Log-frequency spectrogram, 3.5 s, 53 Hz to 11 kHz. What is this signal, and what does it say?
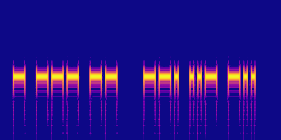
Morse code, heard as a keyed tone, about 25 wpm, 600 Hz. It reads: TOM GUD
